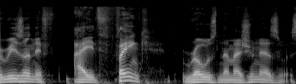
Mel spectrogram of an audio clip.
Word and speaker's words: Namajunas: Rose Namajunas? How do you say her? Rose Namajunas, yeah.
